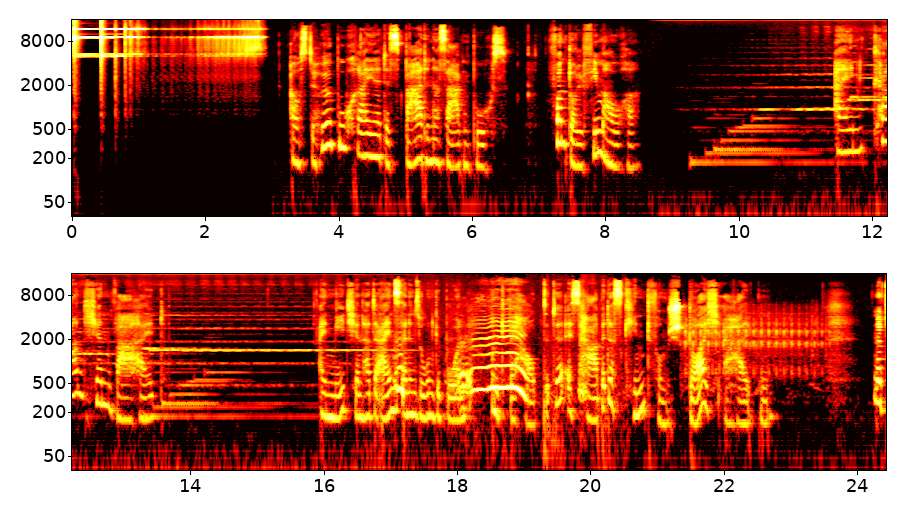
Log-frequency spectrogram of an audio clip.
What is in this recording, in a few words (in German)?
Hörspiel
